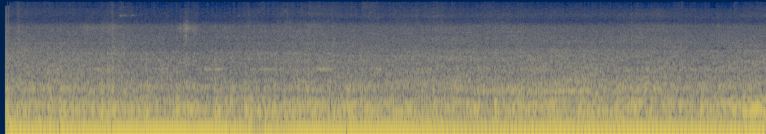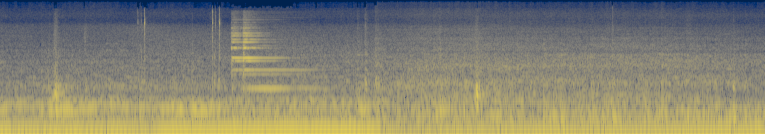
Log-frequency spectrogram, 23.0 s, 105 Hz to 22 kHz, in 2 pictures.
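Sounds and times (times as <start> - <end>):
diesel engine droning: 0.0 - 22.9
clicks: 13.5 - 13.8, 14.6 - 17.2.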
